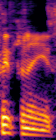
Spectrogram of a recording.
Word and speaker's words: Epiphanes: How do you say it? Epiphanies. Epiphanies. English, it is normally pronounced. Epiphanies, there you go.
